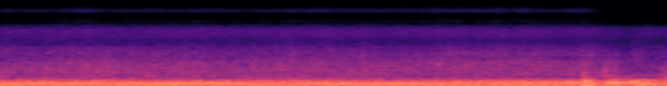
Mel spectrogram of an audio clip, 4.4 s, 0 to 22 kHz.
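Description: Volvo Penta 350 hp petrol V8 sterndrive running steadily under way as the boat comes onto the plane, with hull and water noise beneath it. There is a brief bump in the sound near the end.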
